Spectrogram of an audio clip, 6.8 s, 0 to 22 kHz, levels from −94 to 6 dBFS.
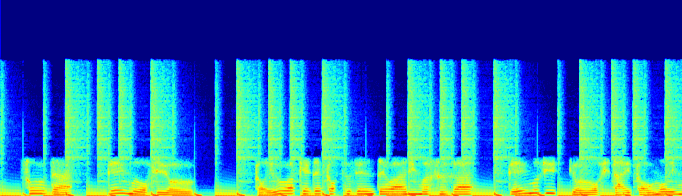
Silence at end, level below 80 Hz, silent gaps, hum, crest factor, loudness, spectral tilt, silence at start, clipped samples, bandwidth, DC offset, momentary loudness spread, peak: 0 s; -24 dBFS; none; none; 14 dB; -17 LUFS; -5.5 dB/octave; 0 s; under 0.1%; 15.5 kHz; 0.3%; 5 LU; -4 dBFS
